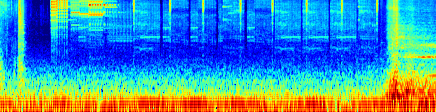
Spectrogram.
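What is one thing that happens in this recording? Electronic interface beeps chirp at short intervals.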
